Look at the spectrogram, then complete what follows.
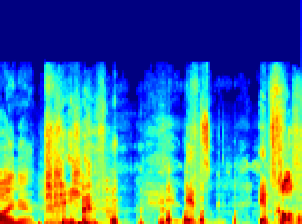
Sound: laughing

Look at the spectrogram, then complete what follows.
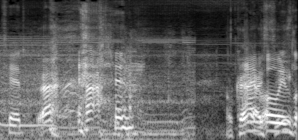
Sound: both laugh

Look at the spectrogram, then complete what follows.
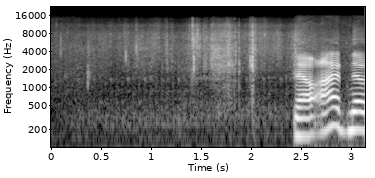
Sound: corn breaking off

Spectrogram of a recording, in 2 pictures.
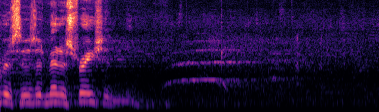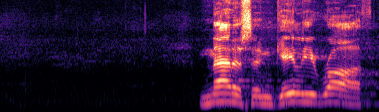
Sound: audience cheering and applauding

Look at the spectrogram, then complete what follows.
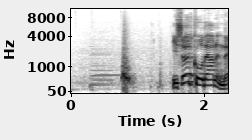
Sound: air whooshing

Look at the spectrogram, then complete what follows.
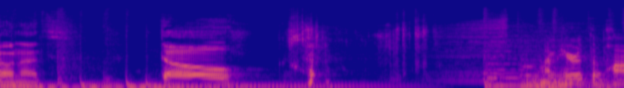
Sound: crunching sounds

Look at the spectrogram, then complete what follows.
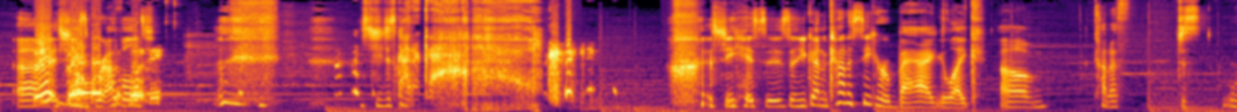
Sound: growling hiss

